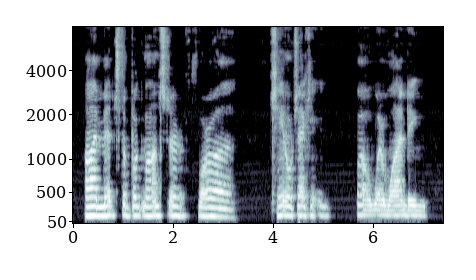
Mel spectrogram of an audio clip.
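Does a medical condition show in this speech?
Yes: cerebral palsy.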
